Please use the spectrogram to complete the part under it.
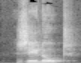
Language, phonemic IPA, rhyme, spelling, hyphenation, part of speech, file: Dutch, /zeːˈloːt/, -oːt, zeloot, ze‧loot, noun, Nl-zeloot.ogg
- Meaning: zealot, fanatic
